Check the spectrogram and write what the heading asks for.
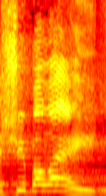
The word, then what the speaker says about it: Shibboleth: you say Shibboleth.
